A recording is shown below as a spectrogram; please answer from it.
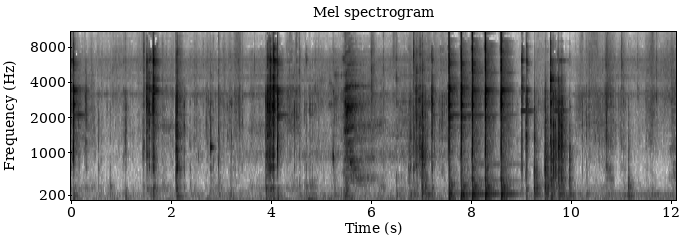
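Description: Hand tools knocking and clicking against metal on a workbench as a screwdriver is worked against a small two-stroke string-trimmer engine and set down. There are scattered single knocks, then a quick run of about ten sharp clicks two thirds of the way through.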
